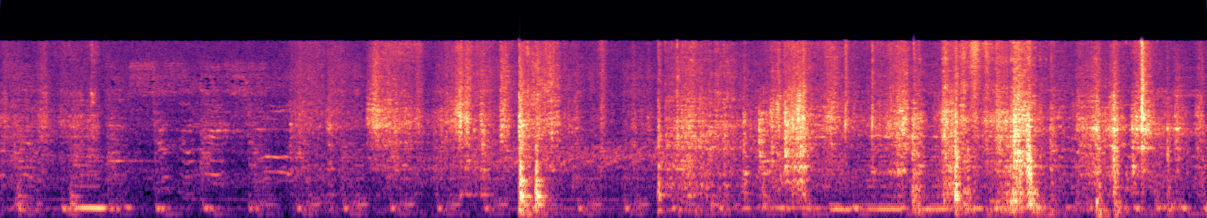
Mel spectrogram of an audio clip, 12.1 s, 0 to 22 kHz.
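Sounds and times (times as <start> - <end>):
wood knocking and scraping on wood: 0.0 - 1.1, 2.9 - 12.0
steady low hum: 0.1 - 12.0.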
